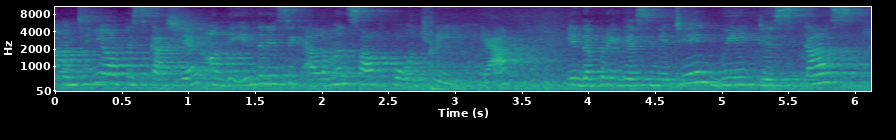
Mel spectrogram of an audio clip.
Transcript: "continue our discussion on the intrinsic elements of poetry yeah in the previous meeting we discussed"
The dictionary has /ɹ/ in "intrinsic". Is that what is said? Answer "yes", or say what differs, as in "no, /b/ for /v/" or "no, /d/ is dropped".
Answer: no, /ɹ/ is dropped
